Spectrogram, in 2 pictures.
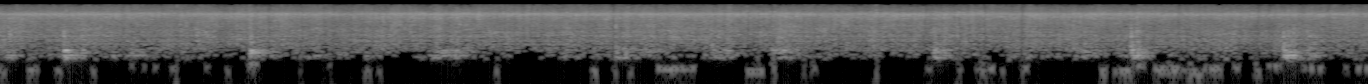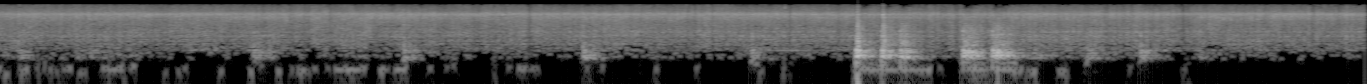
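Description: Masala-coated cauliflower and peas sizzling steadily as they fry in a non-stick kadai, with a wooden spatula stirring and scraping through them. A few sharp knocks come about five seconds before the end.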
